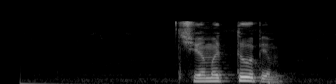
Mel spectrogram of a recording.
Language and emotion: Russian, angry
